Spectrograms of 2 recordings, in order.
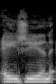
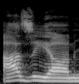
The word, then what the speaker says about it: ASEAN: Do they pronounce it ASEAN, A-S-E-A-N? The Association of Southeast Asian Nations. I'm just going to say ASEAN. I think they go with ASEAN, but whatever.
